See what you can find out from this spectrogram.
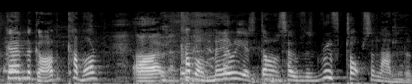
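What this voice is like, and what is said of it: Dick Van Dyke Mary Poppins impression. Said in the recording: “my Dick Van Dyke impression ... when I first saw Mary Poppins with that impression ... I'd never heard any accent like that”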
